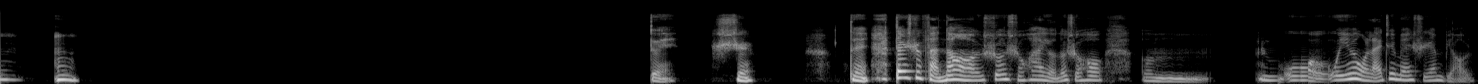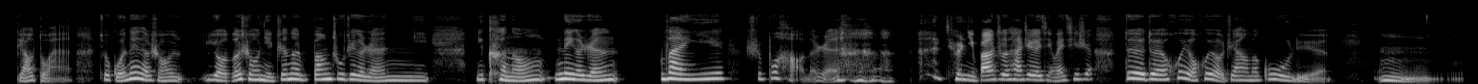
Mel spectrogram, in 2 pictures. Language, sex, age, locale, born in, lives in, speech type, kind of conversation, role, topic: Chinese, female, 40-44, zh-CN, China, United States, conversation, unstructured, none, 你觉得帮助别人重要吗？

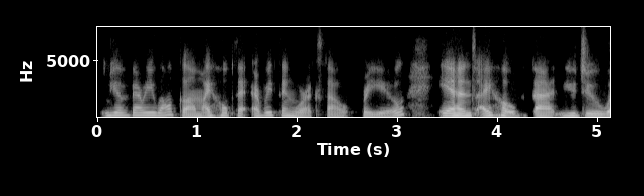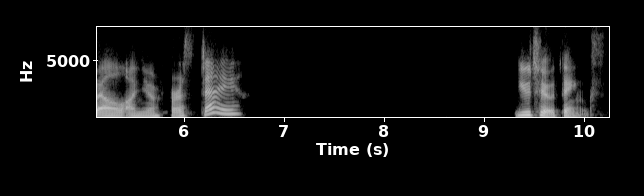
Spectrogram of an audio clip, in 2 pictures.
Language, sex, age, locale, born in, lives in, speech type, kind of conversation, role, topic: English, female, 45-49, en-US, United States, United States, conversation, advice, advisor, How can I stop feeling left out when my friends exclude me?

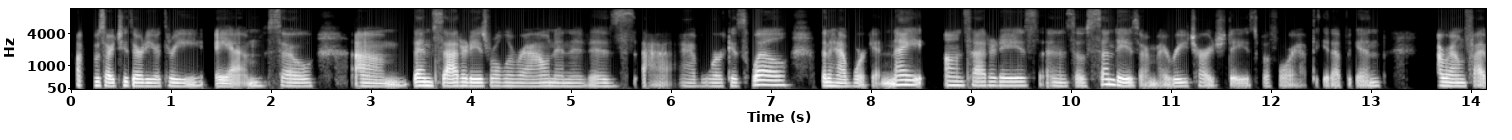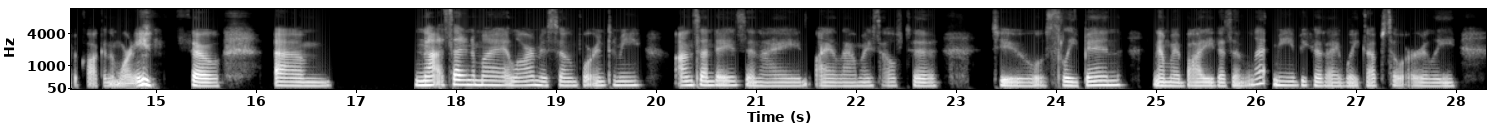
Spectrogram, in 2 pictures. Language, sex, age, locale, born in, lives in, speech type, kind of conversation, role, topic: English, female, 30-34, en-US, United States, United States, conversation, unstructured, none, What does your ideal lazy Sunday look like from start to finish?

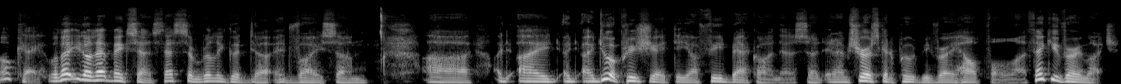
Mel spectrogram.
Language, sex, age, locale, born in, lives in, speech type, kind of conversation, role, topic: English, male, 70-74, en-US, United States, United States, read, expert-assistant, asker, What are the effects of sleep on memory and concentration?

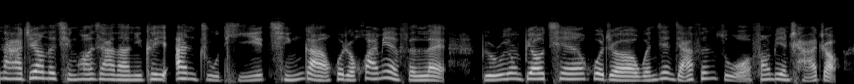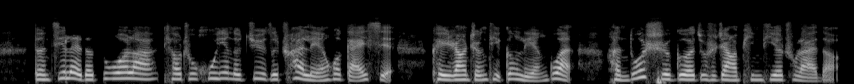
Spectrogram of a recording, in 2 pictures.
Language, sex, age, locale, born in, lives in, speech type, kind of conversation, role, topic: Chinese, female, 30-34, zh-CN, China, United States, read, expert-assistant, expert, 如何激发和提升写现代诗的灵感？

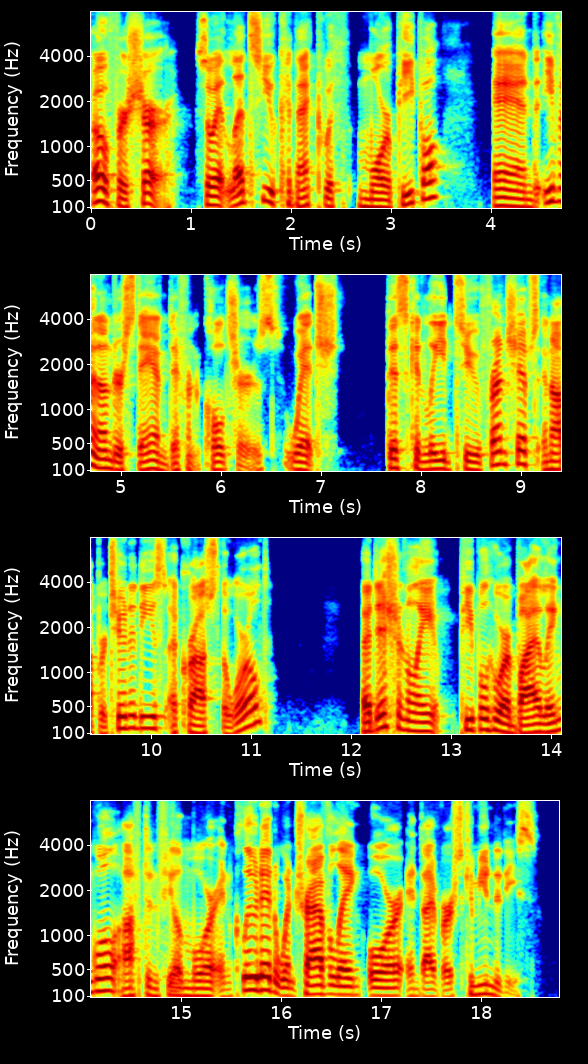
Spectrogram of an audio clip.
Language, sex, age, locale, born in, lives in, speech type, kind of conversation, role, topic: English, male, 25-29, en-US, United States, United States, read, expert-assistant, expert, What are the advantages of learning a second language?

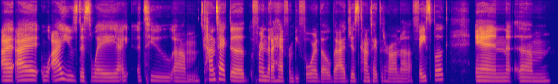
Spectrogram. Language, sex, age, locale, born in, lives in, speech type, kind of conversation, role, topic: English, female, 30-34, en-US, United States, United States, conversation, unstructured, none, What are some low-pressure ways to meet new people as an adult and feel genuinely comfortable?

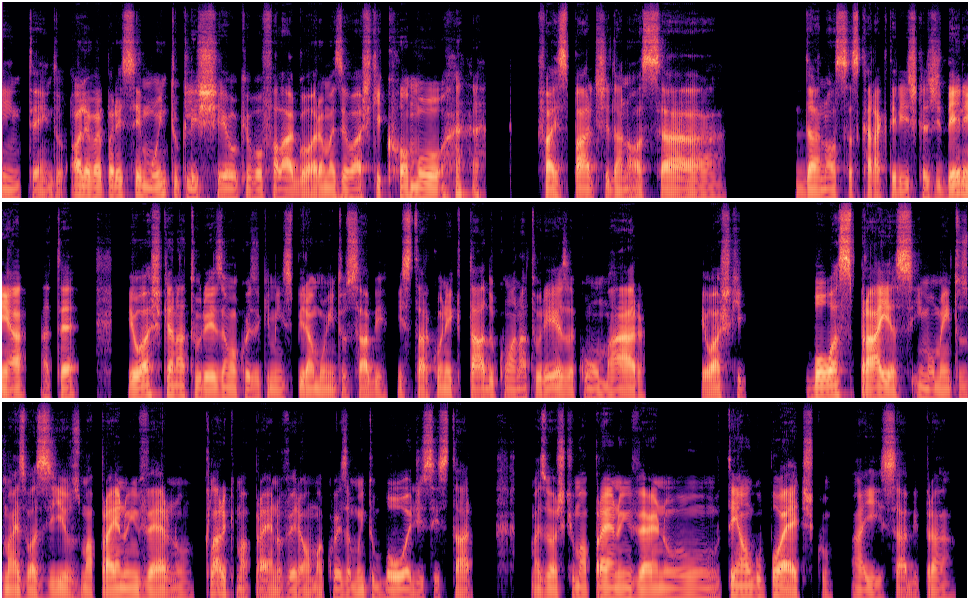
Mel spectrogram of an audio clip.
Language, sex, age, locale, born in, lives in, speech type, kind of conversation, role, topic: Portuguese, male, 30-34, pt-BR, Brazil, Spain, conversation, podcast, guest, Como você encontra inspiração em coisas do dia a dia?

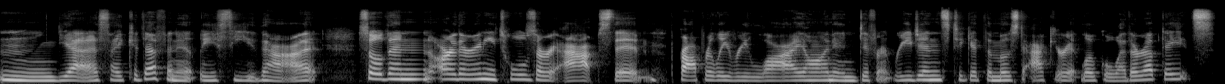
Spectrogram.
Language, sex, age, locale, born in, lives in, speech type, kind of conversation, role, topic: English, female, 35-39, en-US, United States, United States, read, expert-assistant, asker, How do weather patterns impact daily life globally?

